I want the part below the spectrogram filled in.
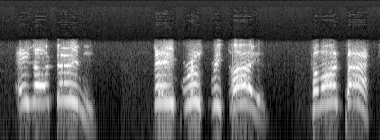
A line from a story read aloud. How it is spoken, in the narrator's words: cups his mouth with his hands, screams out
